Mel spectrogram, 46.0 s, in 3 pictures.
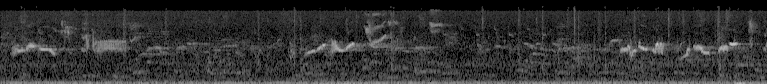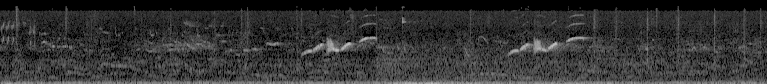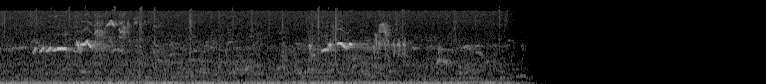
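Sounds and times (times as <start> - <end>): small bird chirping: 24.6 - 39.1.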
